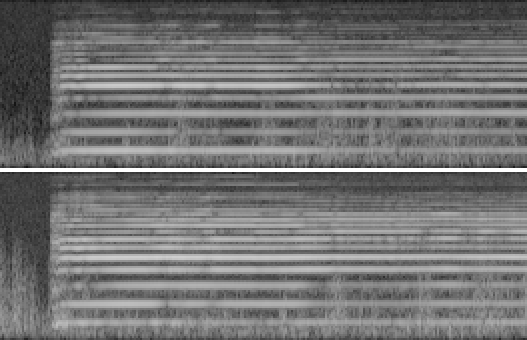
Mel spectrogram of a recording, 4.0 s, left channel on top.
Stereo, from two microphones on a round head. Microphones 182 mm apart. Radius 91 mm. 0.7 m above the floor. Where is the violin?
70° right (ahead or behind), 2.5 m.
